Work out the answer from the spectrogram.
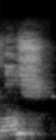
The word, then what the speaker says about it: Niegsch: The way that I've pronounced it my entire life is niche. Oh, Um, the actual German way, you kind of swallow the G, so it's somewhere in between niche and how you pronounced it.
